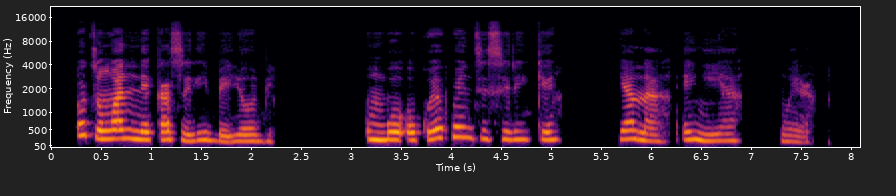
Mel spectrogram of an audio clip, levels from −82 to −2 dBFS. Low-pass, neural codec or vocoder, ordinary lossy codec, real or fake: 14.4 kHz; vocoder, 44.1 kHz, 128 mel bands, Pupu-Vocoder; none; fake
